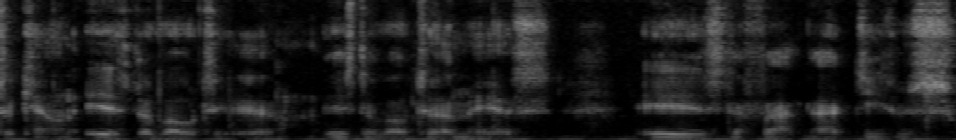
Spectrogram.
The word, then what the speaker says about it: Emmaus: Some I think it's pronounced Emmaus. I just say Amos.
